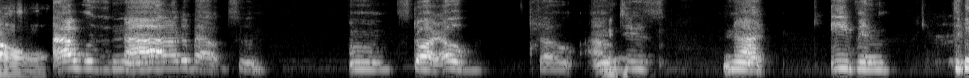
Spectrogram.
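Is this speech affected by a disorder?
Yes: cerebral palsy.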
